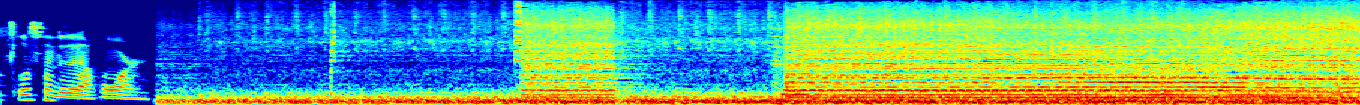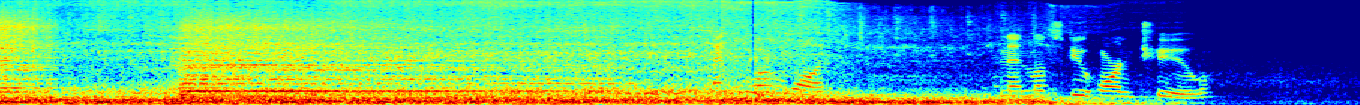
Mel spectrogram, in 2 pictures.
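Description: A diesel train rumbles loudly past.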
